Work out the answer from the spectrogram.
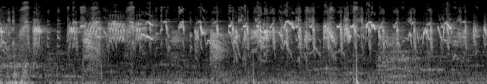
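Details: Long-tailed shrike (cendet) sounds compiled to test a bird's nerve before a competition. Dense, even, high-pitched twittering made of many fast repeated chirps, steady for the whole stretch.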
